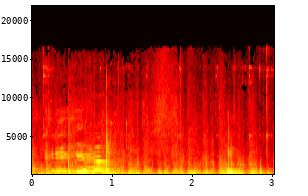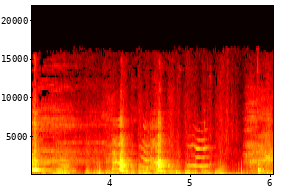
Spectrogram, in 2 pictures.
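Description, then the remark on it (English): A female dog digging for something, producing irregular bursts of scratching and scraping on a surface, with a few brief whiny vocal sounds and muffled voices in the background. “Can you hear the dog?”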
